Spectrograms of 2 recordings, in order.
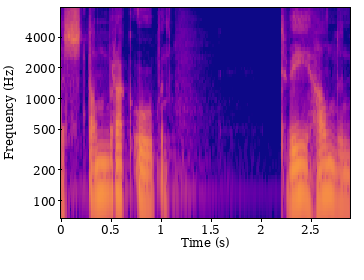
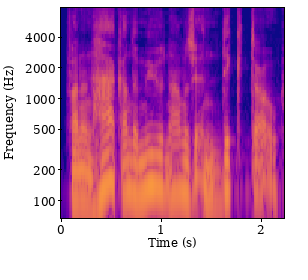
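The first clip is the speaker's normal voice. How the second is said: plain reading voice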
